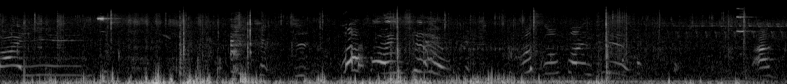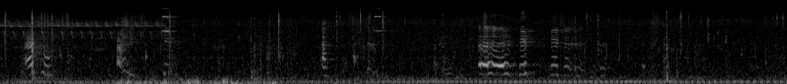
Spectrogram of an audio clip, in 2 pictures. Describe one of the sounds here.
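Young girls talk and squeal with excitement.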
